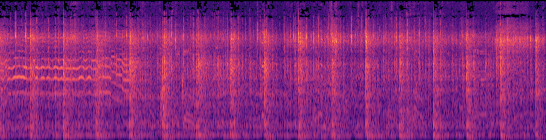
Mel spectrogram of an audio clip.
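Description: Devotional procession music: a drum beaten in a steady beat about one and a half strokes a second, with crowd voices over it. For the first two seconds or so a high, wavering note sounds over the beat.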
